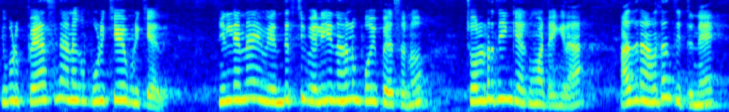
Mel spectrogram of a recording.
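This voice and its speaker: A woman voicing a defiant, sharp-tongued younger sister in a cartoon. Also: extremely high pitch, a little fast, lo-fi sound, slight background noise. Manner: mocking, defiant. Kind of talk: cartoon voice acting.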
